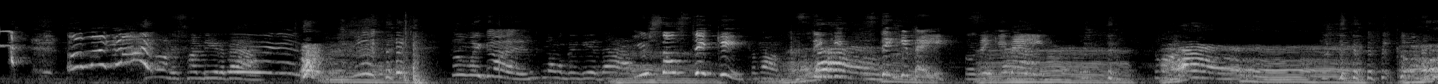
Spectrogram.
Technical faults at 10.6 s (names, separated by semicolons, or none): none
